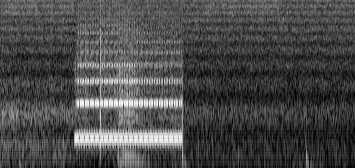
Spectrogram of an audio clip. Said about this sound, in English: I'm gonna call John Webster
